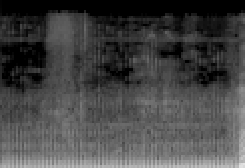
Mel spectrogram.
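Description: A small engine running steadily at idle, a low even hum with rapid regular firing pulses.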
